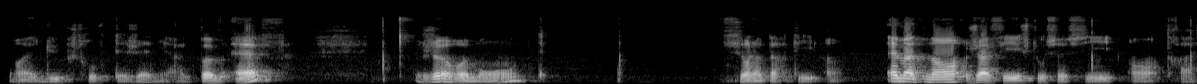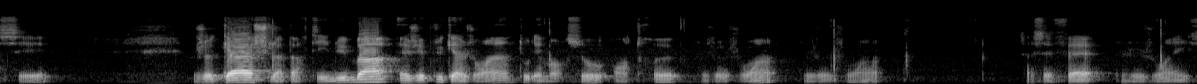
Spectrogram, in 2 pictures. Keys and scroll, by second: 2.0 super+f, 19.2 super+j, 21.1 super+j.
